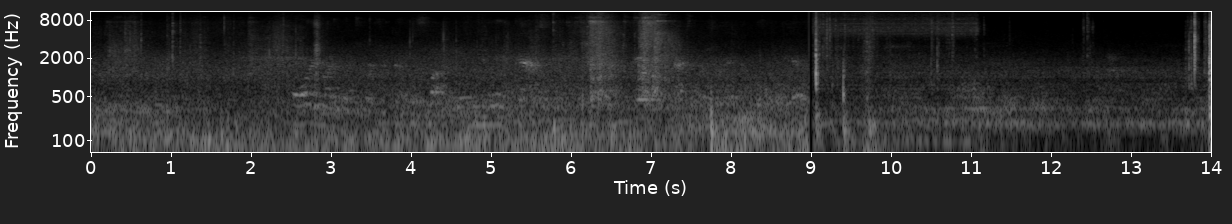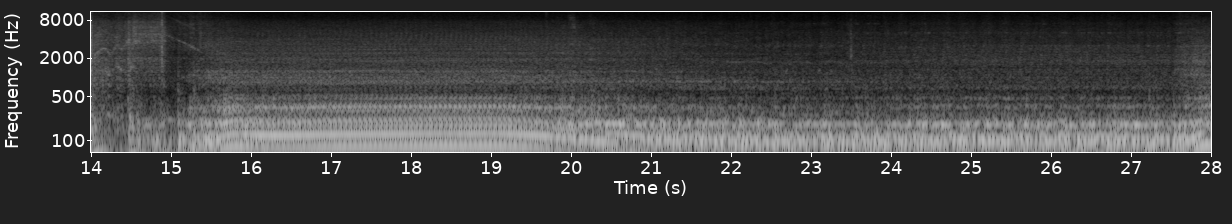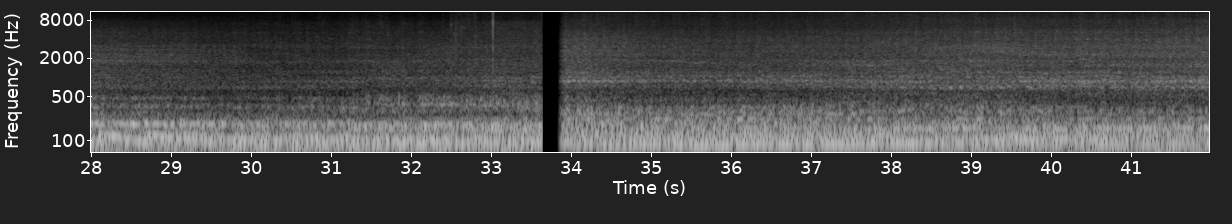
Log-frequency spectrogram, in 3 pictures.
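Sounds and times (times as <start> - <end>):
car engine starting and idling: 13.7 - 41.9.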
